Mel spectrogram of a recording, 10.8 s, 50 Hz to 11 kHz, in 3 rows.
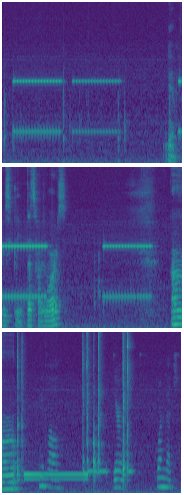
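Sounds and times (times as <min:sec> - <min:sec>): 
desk phone electronic beeps as mute is switched off: 0:00.2 - 0:02.4, 0:03.5 - 0:04.6, 0:05.6 - 0:06.6, 0:07.6 - 0:09.4
speech: 0:03.3 - 0:05.0, 0:07.0 - 0:08.5, 0:09.4 - 0:10.7.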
